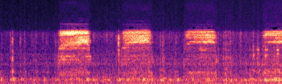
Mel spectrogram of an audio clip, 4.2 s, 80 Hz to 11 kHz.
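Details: Owl out on a porch in the early hours of 5 May 2013, 1:53 AM: four rough, breathy screeches in quick succession over a low steady background hum.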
